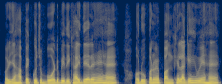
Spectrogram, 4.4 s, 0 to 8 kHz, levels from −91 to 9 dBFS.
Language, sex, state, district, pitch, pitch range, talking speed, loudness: Hindi, male, Jharkhand, Garhwa, 155 Hz, 145-165 Hz, 230 wpm, -12 LUFS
